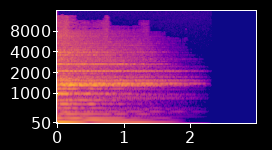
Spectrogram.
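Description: A jingle chimes brightly and fades out.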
